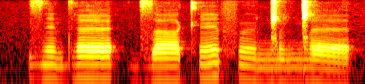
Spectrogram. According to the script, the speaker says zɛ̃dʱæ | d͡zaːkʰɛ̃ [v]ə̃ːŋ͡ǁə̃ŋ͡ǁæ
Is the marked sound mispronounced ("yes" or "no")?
yes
